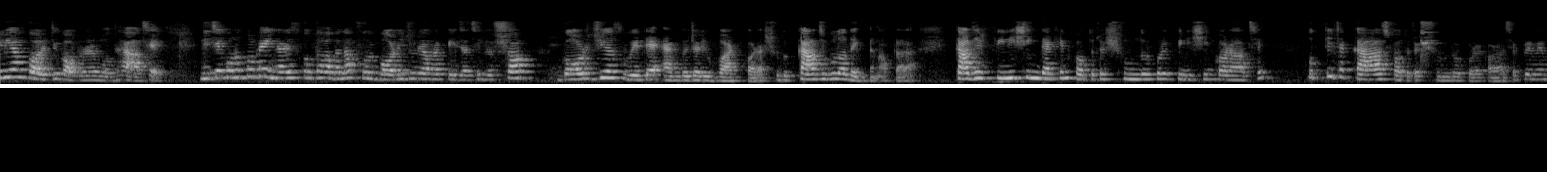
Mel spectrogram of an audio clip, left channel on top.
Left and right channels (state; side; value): silent; right; 57 dB below the other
